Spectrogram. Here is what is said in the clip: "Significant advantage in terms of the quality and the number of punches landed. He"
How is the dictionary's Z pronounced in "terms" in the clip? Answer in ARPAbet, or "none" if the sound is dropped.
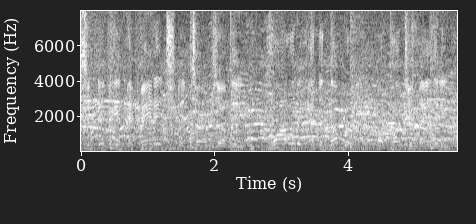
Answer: Z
